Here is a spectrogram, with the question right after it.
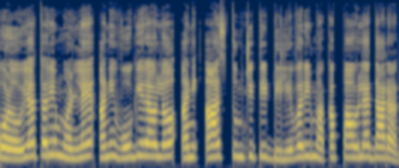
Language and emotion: Goan Konkani, neutral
